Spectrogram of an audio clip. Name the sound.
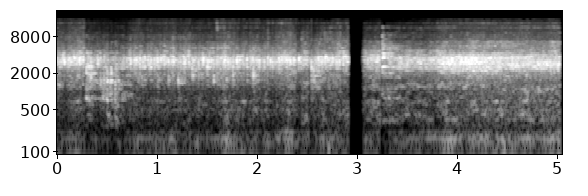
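water poured into frying lentil spices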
